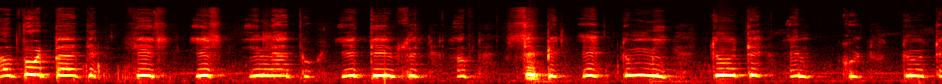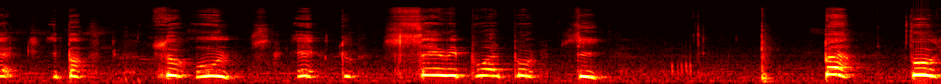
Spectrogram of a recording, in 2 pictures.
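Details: Adult speaker; dysarthria (cerebral palsy).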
